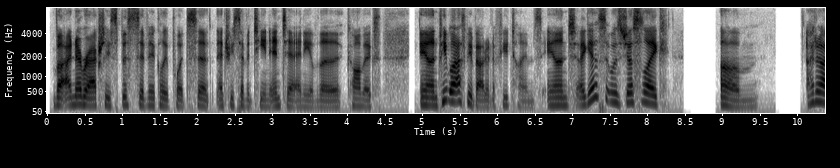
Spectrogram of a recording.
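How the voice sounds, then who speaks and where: A woman's voice: fairly low pitch, fairly bright tone, no echo. A woman giving casual behind-the-scenes commentary as a comic creator, rambling and thinking aloud as she goes. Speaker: webcomic creator guest.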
